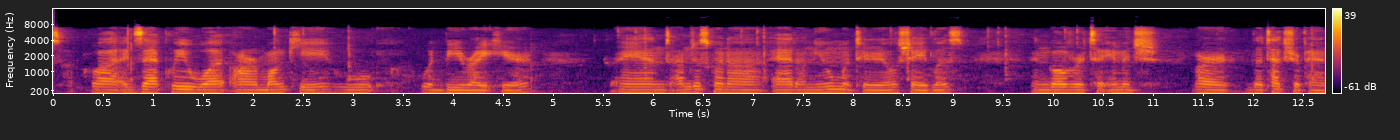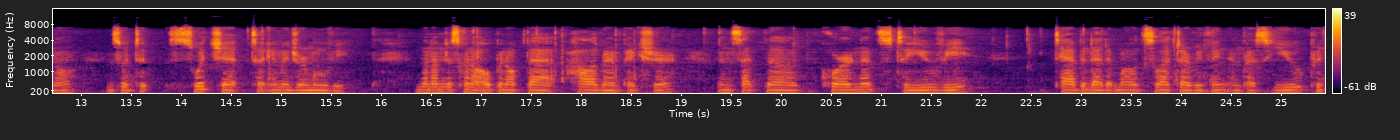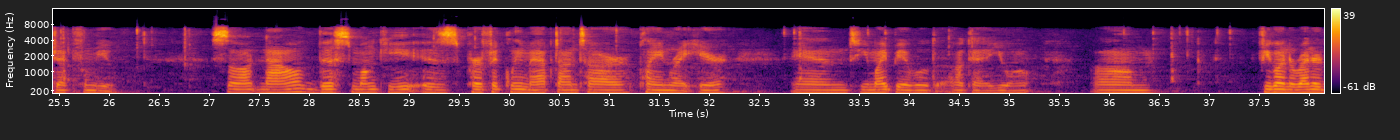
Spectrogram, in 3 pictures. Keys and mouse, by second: 2.5 z, 5.7-11.9 drag, 12.8-14.2 drag, 15.2-21.1 drag, 22.5 Tab, 23.1 a, 24.3 u, 25.7 Tab, 30.5 z.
